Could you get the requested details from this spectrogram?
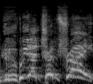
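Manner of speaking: acted nervous shouting. Imitating the linebacker he did not fear, the one who yelled: imitating a nervous linebacker yelling. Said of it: "the guy that yelled".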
